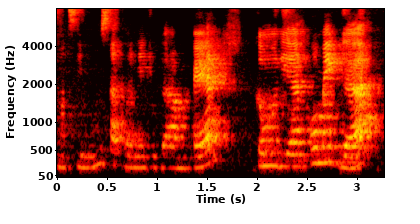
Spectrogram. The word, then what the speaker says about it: omega: Kemudian omega itu bukan W ya, tapi omega dibacanya itu sama dengan frekuensi sudut, satuannya radian per sekon.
